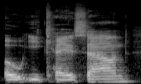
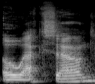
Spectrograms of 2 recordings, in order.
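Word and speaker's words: oeksound: I used to call them OEK Sound. And then I saw a YouTube comment that said it's supposed to be pronounced OK Sound.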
